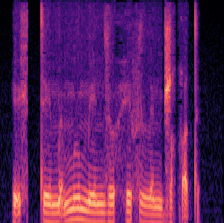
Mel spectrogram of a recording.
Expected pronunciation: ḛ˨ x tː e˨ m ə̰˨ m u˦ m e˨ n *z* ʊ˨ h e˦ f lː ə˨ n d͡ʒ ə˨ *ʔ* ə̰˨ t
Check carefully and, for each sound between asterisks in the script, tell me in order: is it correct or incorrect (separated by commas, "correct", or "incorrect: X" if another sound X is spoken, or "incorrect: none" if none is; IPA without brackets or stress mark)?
correct, incorrect: q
